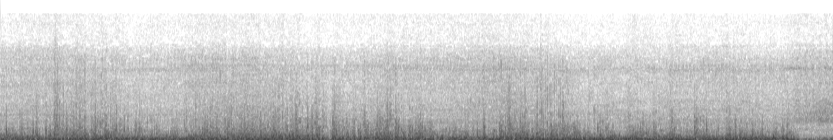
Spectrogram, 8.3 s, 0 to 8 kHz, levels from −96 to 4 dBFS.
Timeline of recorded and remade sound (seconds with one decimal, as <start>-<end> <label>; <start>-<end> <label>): 0.0-5.9 recorded; 5.9-6.7 remade; 6.7-8.3 recorded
